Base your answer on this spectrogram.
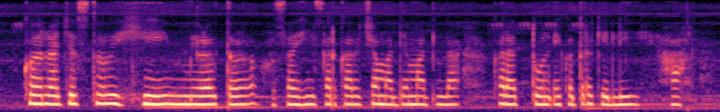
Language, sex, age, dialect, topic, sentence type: Marathi, female, 18-24, Southern Konkan, banking, statement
